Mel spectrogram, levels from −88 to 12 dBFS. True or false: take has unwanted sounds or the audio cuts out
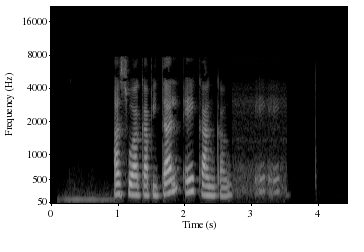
true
